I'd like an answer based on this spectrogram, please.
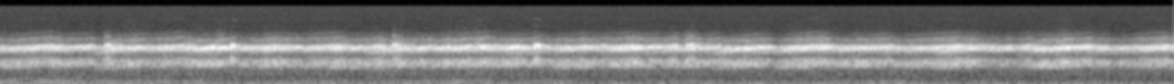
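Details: Frogs croaking en masse in a wetland during spring, recorded live without looping; a steady shimmering wall of trills with occasional louder clicks, over a soft low mechanical hum.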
